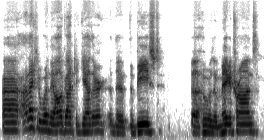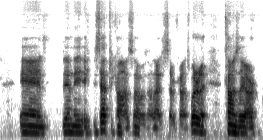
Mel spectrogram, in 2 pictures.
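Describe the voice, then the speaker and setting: Man, soft-spoken, quiet voice, fairly high pitch, podcast co-host. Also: normal speed, poor audio. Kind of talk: casual review chat.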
